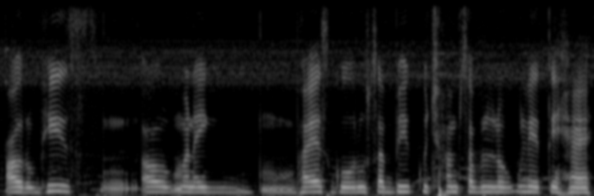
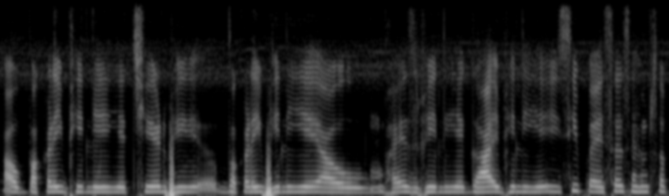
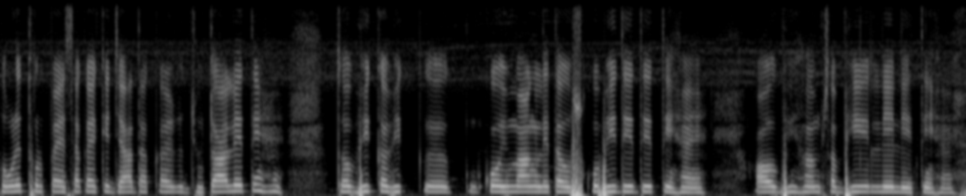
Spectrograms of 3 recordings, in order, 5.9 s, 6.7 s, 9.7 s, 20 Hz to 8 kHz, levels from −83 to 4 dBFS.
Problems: none marked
